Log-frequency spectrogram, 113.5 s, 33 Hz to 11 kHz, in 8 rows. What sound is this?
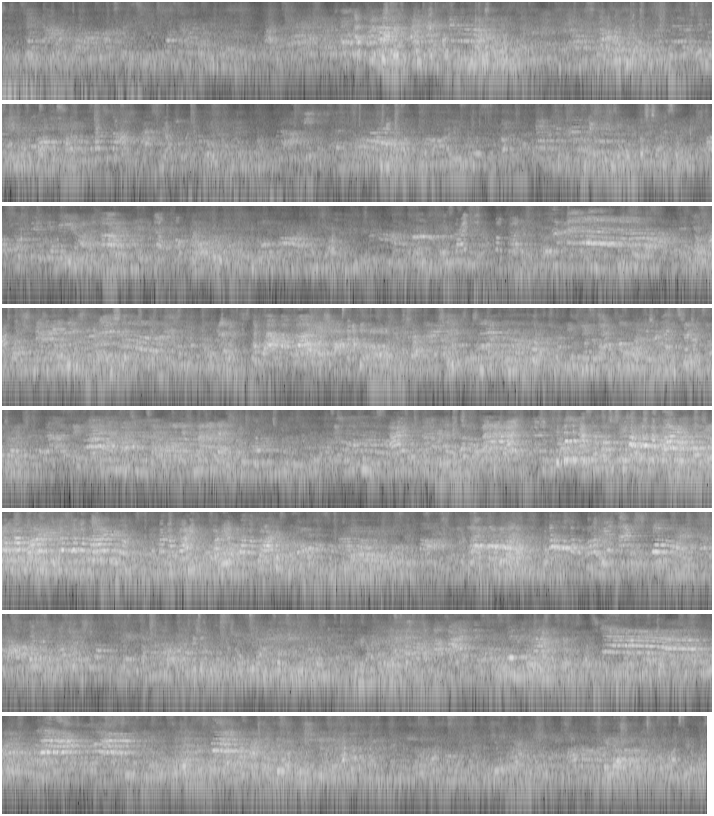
Stereo ambient recording with a Tascam DR-100 Mic's. One of the Exhibition Hall of the Museum für Naturkunde in Berlin. Recorded a Sunday Afternoon. Different Position.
